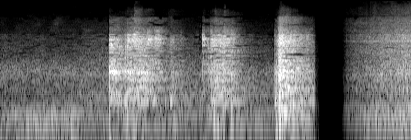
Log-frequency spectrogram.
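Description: A heavy metal manhole lid scrapes and clanks on its frame.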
